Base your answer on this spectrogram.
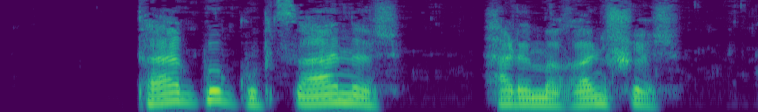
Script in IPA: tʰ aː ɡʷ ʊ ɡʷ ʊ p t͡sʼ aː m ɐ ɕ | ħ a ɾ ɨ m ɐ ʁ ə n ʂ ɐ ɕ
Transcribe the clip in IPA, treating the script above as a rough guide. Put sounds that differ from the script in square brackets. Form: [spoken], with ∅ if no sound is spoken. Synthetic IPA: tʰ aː ɡʷ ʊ ɡʷ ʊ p t͡sʼ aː [n] ɐ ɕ | ħ a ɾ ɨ m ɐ ʁ [ɐ] n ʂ ɐ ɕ

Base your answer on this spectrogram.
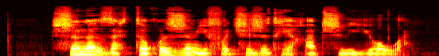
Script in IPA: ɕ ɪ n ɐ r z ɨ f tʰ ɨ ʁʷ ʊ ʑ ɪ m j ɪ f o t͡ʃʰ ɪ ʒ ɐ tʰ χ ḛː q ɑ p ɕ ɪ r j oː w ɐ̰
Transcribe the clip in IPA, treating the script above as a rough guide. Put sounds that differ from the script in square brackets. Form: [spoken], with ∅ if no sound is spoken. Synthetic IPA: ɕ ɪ n ɐ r z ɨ [ħ] tʰ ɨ ʁʷ ʊ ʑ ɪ m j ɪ f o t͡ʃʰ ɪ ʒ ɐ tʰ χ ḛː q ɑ p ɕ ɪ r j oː w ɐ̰

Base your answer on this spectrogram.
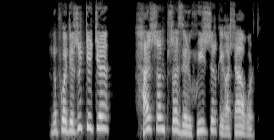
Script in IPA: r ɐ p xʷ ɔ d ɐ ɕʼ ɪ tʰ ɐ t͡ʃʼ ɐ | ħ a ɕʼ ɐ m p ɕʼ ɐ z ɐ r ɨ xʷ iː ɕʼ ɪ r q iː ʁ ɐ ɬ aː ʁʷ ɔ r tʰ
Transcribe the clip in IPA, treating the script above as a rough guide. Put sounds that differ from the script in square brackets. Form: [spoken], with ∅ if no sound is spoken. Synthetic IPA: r ɐ p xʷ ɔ d ɐ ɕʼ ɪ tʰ ɐ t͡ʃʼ ɐ | ħ a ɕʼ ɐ m p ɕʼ ɐ z ɐ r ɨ xʷ iː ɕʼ ɪ r q iː ʁ ɐ ɬ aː ʁʷ ɔ r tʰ

